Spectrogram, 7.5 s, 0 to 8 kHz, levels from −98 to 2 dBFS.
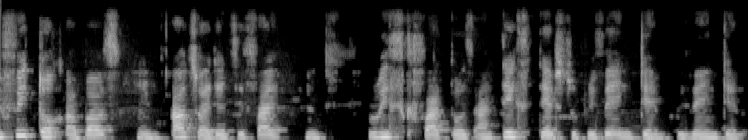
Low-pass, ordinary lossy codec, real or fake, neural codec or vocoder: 7.2 kHz; none; real; none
